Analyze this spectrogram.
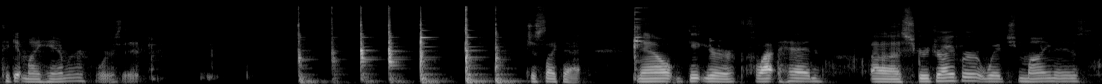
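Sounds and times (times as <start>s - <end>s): hammer tapping on metal: 3.0s - 5.2s.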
